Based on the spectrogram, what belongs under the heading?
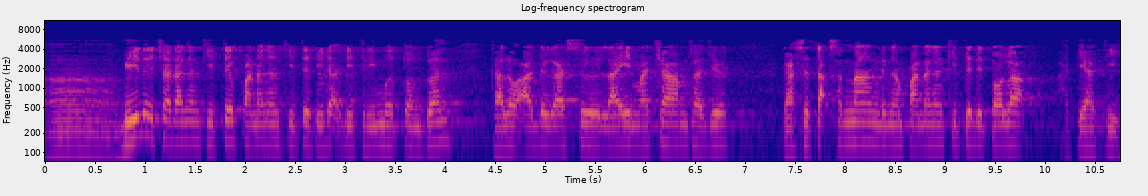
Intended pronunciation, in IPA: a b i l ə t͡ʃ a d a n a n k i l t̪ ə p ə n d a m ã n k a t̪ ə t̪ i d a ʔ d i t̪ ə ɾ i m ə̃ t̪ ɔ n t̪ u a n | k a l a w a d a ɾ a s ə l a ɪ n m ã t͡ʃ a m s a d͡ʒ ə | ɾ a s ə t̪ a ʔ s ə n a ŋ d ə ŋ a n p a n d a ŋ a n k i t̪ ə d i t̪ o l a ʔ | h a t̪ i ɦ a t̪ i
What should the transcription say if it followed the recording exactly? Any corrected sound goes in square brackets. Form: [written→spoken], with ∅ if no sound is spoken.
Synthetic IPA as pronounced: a b i l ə t͡ʃ a d a [n→ŋ] a n k i [l→∅] t̪ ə p [ə→a] n d a [m→ŋ] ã n k [a→i] t̪ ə t̪ i d a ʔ d i t̪ ə ɾ i m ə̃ t̪ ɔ n t̪ u a n | k a l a w a d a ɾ a s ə l a ɪ n m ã t͡ʃ a m s a d͡ʒ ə | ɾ a s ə t̪ a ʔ s ə n a ŋ d ə ŋ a n p a n d a ŋ a n k i t̪ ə d i t̪ o l a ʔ | h a t̪ i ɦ a t̪ i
